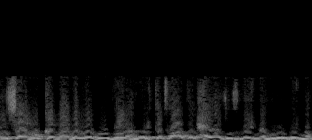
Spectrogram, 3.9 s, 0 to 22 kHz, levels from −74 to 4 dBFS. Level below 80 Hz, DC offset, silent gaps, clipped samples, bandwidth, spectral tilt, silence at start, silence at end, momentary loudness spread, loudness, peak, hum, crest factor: -62 dBFS; under 0.1%; none; under 0.1%; 10 kHz; -4 dB/octave; 0 s; 0 s; 4 LU; -34 LUFS; -22 dBFS; none; 10 dB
